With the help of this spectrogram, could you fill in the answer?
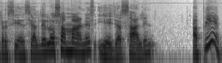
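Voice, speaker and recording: A woman with a Dominican accent is heard on a very clean recording with a silent background. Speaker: podcast co-host. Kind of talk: casual chat.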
